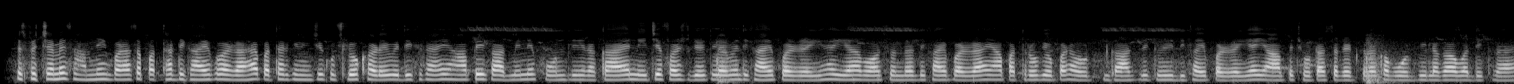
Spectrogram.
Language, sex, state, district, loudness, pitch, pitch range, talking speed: Hindi, female, Uttar Pradesh, Jalaun, -16 LUFS, 215 Hz, 205-225 Hz, 275 wpm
